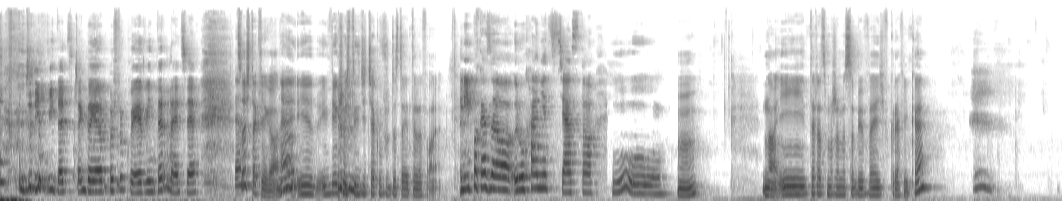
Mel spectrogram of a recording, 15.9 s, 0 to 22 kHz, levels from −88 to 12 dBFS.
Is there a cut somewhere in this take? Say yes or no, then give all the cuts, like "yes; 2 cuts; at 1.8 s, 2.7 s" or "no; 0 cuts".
yes; 3 cuts; at 3.5 s, 6.9 s, 9.1 s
